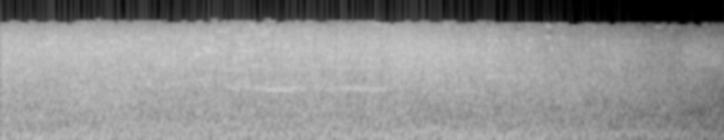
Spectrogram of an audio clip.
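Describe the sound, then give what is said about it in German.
A loud bomb blast at the top of escalators leading down to a basement erupts as a dense, roaring burst of noise that rumbles on for a few seconds before slowly dying away. No one speaks. “Bombe detonierte am oberen Ende der Rolltreppen, die in das Untergeschoss führten.”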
